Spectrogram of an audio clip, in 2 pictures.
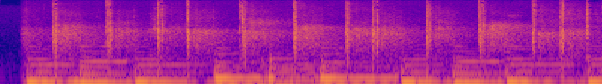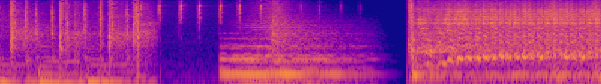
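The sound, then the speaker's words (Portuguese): A truck engine cranks over and over with a steady, chugging starter rhythm for several seconds, then catches with a loud roar and settles into a heavy, continuous rumble. “Vou ali ao Milênio ver se mete isto a andar. O quê? O caminhão?”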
